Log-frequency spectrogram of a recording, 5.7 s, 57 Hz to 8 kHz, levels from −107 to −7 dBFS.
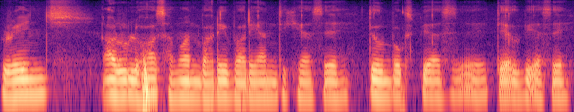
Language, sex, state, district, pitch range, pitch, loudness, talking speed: Nagamese, male, Nagaland, Kohima, 110-115 Hz, 115 Hz, -21 LUFS, 165 wpm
